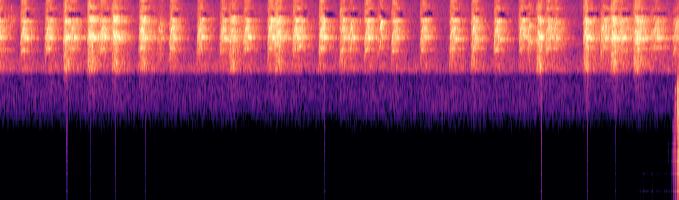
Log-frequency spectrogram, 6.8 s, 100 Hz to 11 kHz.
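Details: Common blackbirds in a garden in England at dusk in November 2020 give sharp, clicking chink notes about four a second in rapid, uneven chatter, possibly alarm calls, though perhaps just a bedtime call to others.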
